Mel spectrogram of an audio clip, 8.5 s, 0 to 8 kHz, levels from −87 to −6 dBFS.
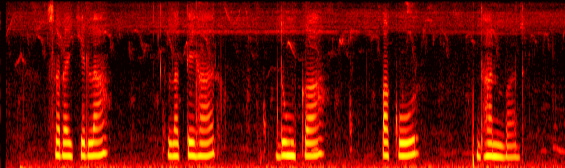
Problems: background sounds at intervals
